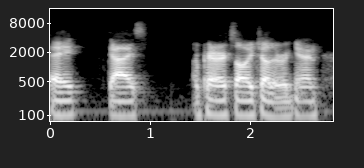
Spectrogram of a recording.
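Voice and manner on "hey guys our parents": ordinary delivery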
